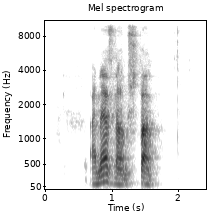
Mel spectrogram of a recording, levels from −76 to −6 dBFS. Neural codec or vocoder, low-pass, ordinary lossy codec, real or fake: codec, 16 kHz in and 24 kHz out, 2.2 kbps, FireRedTTS-2 codec; 9.9 kHz; Opus, 32 kbps; fake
